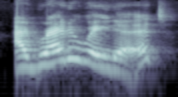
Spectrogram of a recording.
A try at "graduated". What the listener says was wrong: We need to change two sounds. Use the a sound like black cat, gra. And the d changes to a j sound, like juice and jump. So we say graduated.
